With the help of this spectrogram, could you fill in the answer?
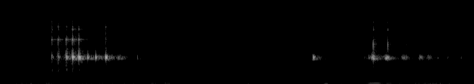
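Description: A wooden stick is scraped along the ridged back of a hand-sized, hollow, carved wooden frog guiro. It makes two bursts of quick, dry, ratcheting clicks with a hollow, croak-like tone, separated by a single soft tick. The sound is quiet, sits in the mid range with a little brightness on top, and stops almost instantly with no ring.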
